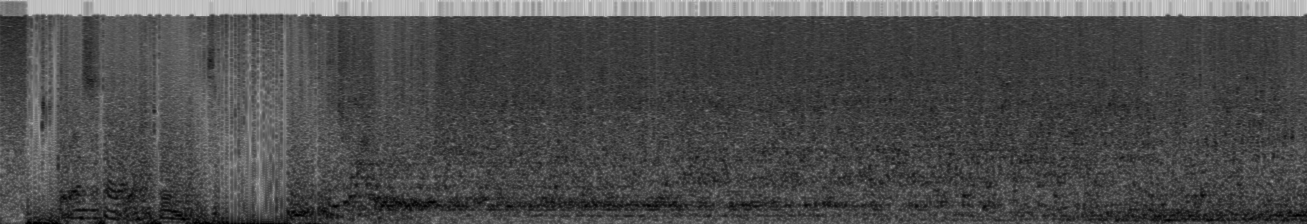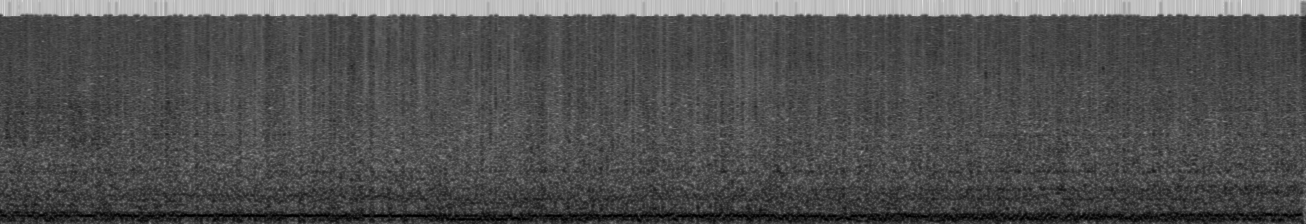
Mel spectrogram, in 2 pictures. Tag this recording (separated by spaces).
falling Flushing-toilet water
